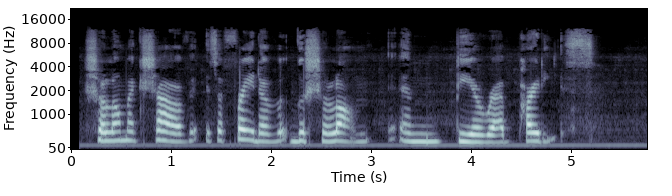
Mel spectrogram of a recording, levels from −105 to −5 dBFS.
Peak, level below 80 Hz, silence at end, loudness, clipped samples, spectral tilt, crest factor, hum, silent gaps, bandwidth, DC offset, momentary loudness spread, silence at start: -10 dBFS; -88 dBFS; 0.55 s; -28 LUFS; under 0.1%; -4 dB/octave; 18 dB; none; none; 12.5 kHz; under 0.1%; 12 LU; 0.15 s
